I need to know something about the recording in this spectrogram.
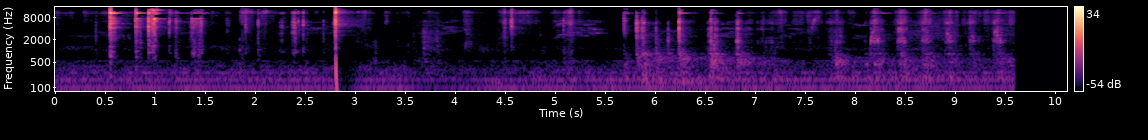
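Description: Small metal clicks and scrapes as an ER40 collet and its nut are handled and fitted onto a lathe's collet chuck, with a few sharp clicks early on and a quicker run of small ticks from about six seconds in. A steady low hum runs underneath.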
